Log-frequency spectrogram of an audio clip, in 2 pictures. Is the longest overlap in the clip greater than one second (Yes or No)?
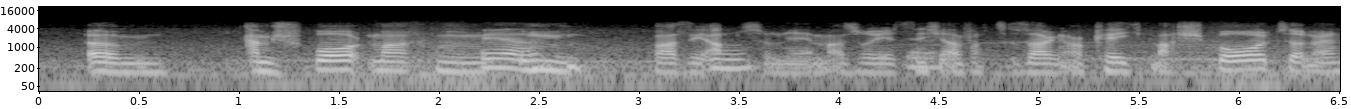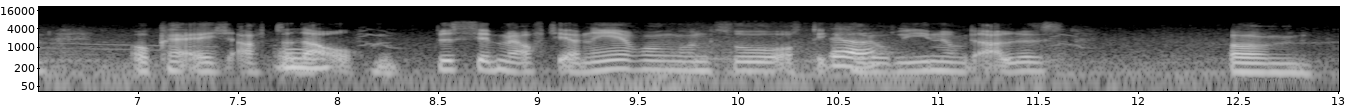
No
